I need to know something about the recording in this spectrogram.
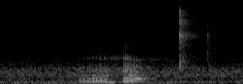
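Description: A single sharp snap near the end from the spring-loaded steel jaws of a self-adjusting wire stripper closing on a wire to cut it.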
